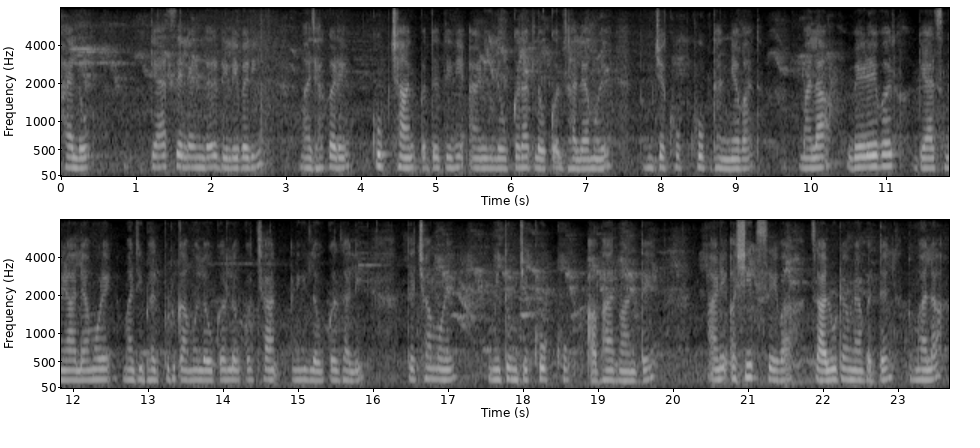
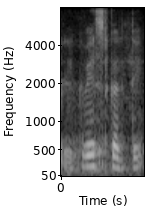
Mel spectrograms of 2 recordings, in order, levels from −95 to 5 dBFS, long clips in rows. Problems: constant background noise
